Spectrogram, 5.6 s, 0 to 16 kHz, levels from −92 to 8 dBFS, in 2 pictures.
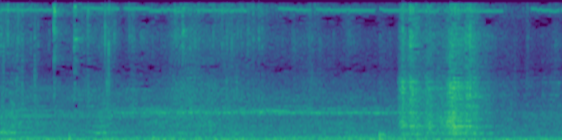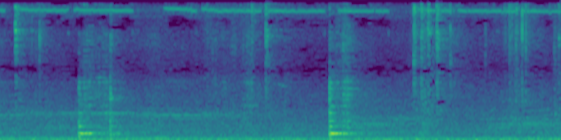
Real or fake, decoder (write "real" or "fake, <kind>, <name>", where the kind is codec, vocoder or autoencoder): real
